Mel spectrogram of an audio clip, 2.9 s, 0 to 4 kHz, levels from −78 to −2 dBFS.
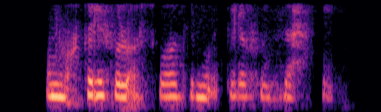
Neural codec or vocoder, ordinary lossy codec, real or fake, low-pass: vocoder, 44.1 kHz, 80 mel bands, Vocos; AAC, 24 kbps; fake; 3.6 kHz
